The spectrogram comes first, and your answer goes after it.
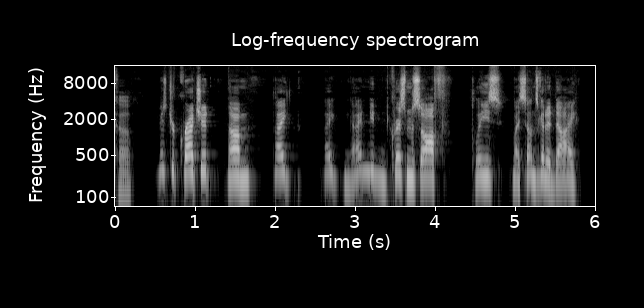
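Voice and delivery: very high, squeaky little cartoon frog voice. Retelling a Muppet Christmas Carol scene, quoting Kermit: Kermit voice. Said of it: "Kermit and his little Kermit kids. He's like".

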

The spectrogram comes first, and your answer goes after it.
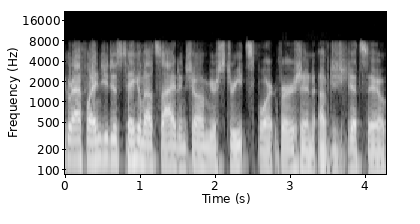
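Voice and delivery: plain

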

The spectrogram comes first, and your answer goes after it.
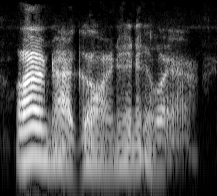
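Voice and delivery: loud, slow, drawn-out, echoing movie-style voice. Mocking an animated wolf's telepathic line: imitating an echoing voice. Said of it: "this echo voice like".

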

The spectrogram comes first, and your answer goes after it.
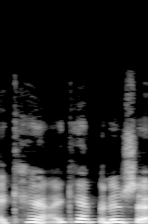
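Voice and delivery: put-on crying voice. Retelling trying to read it aloud and being unable to finish: retelling crying too hard. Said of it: "I'm crying too hard".

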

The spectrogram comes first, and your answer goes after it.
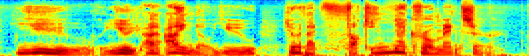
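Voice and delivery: hostile, halting, slow, with drawn-out "you". Voicing a character who narrows her eyes at someone: hostile glaring character. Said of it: "glares at you".

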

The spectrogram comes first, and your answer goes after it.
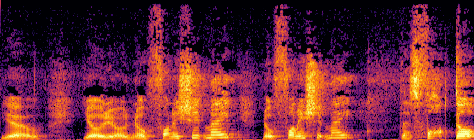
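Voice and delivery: bad New Zealand accent. Retelling how the other guy reacted when his game CD got cracked, bad New Zealand accent. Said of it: "I don't know how to do a New Zealand accent".

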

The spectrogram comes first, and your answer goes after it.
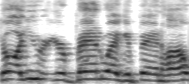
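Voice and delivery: very high, shrill, jeering taunting scream. Recounting a night in a bar, the speaker imitates other Viking fans screaming taunts. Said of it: "going up and screaming at him".

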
